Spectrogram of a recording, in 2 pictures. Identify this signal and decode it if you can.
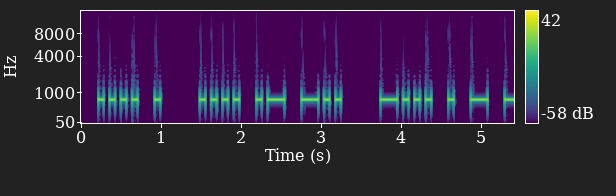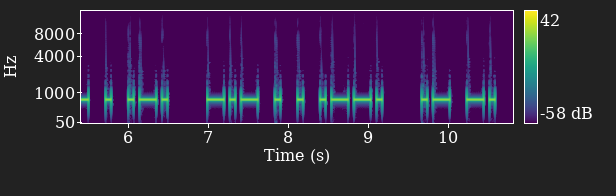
Morse code, heard as a keyed tone, about 17 wpm, 700 Hz. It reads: HE HAD BETTER KEEP AN
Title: Sentences from Top 1000 Words - Review Part 1 - 17wpm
